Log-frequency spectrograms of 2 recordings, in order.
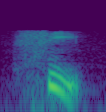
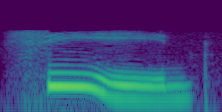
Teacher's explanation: And in Standard American, "No." When you have a word ending in an unvoiced consonant, one that you whisper, t k s sh f sh, you'll notice that the preceding vowel is said quite quickly and on a single stair step. When a word ends in a vowel or a voiced consonant, one that you say, b d g v z j, the preceding vowel is said more slowly and on a double stair step.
